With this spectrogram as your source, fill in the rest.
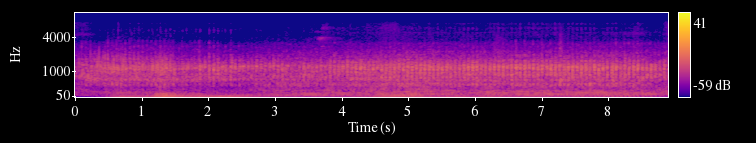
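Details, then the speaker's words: Household electric fan running with a steady whoosh and rapid, regular clicking of about four knocks a second, recorded close from behind; abnormal mechanical fault, not electrical. "tetapi coba diperhatikan putarannya itu berbunyi jadi itu tidak normal yang normal itu bunyinya mulus ya tidak kletek-kletek seperti ini"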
